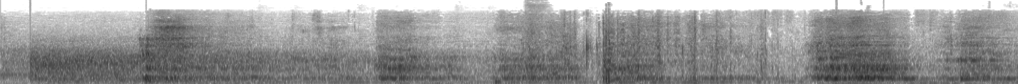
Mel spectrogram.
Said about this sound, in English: You can hear him breathing in the bowl.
